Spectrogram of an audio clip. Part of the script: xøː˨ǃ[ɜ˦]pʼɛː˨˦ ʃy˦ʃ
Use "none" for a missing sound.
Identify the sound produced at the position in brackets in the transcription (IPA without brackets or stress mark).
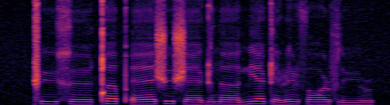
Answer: ɜ˦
